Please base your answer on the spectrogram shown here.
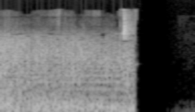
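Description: A loud, dense explosion sound effect booms for nearly a second, then cuts off abruptly into near silence.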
